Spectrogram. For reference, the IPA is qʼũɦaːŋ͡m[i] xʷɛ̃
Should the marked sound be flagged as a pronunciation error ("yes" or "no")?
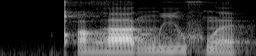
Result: no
